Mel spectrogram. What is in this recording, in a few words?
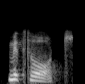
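"methought", English, Indian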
